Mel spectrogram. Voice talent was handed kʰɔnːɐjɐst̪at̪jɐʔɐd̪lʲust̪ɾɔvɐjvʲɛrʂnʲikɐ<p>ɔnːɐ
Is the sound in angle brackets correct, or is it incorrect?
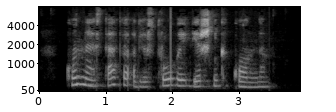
incorrect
